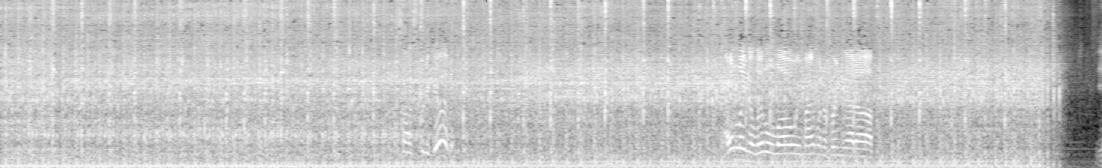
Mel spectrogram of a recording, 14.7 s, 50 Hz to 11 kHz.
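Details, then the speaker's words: 1969 Yamaha DS6 two-stroke after carburetor float-bowl gasket replacement, just kick-started with choke. Steady, slow burble at about three pulses a second, sitting a touch low; idle screws need turning in to raise idle. "going to want to bump that idle up a little bit but it's alive anyway"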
